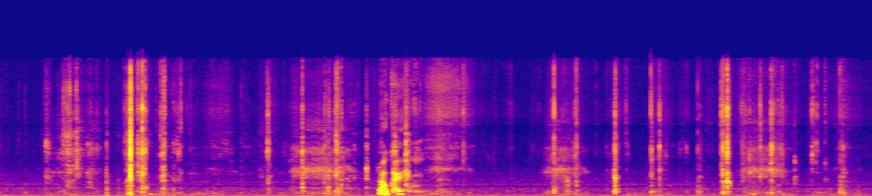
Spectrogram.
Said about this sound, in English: So what I usually do, or what I've been doing lately, is I've been shuffling, and when a card falls out, I know that's the card that I need to read. So, we're shuffling and waiting for a card to fall.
